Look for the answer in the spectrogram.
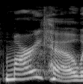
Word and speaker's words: Marri: Mariko, which is my full name, is spelled M-A-R-I-K-O. It's a traditional Japanese name. I'm part Japanese. Mari, my nickname, is spelled M-A-R-R-I because my parents thought that if they stuck with M-A-R-I, people would say Mary or Marie. – Yep. – So it's M-A-R-R-I, but M-A-R-I-K-O.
